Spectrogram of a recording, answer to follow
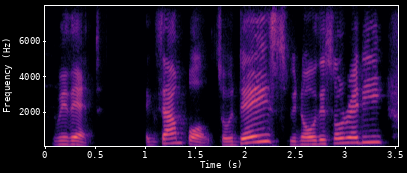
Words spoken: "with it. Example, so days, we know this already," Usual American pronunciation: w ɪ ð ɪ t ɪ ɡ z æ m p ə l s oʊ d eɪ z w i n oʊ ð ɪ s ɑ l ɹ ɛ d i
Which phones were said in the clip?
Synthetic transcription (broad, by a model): w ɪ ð ɪ t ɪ ɡ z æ m p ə l s oʊ d eɪ s w i n oʊ ð ɪ s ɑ l ɹ ɛ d i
